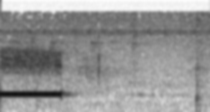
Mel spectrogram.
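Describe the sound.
Telephone tone while placing a voice call: one steady, mid-pitched tone holds for just over half a second and then cuts off. Quiet follows, broken by a faint click and a short burst near the end, with no talk.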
